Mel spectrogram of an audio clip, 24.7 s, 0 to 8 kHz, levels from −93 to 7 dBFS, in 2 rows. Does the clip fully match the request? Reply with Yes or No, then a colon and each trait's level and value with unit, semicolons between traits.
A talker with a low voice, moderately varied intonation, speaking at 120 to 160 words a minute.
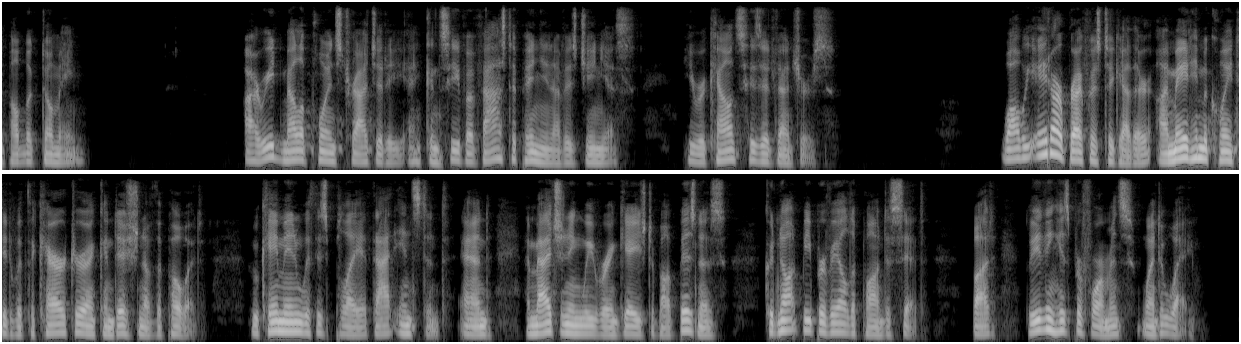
Yes: low, 100 Hz; average, 4.5 semitones; average, 155 wpm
